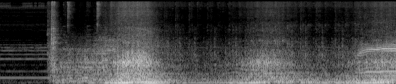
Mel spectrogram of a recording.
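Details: Detroit Diesel 6-71 two-stroke diesel in an International Harvester truck, corroded battery cables noted: cranks and catches after half a second, then a loud, gruff steady run with no knocks or misses; normal cold start.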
